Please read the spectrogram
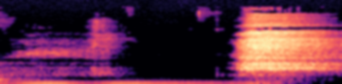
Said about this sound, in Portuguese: Então talvez você possa colocar, eu tô assim nesse momento, né, com a mão na minha barriga, na região do meu umbigo, enquanto eu inspiro e expiro.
